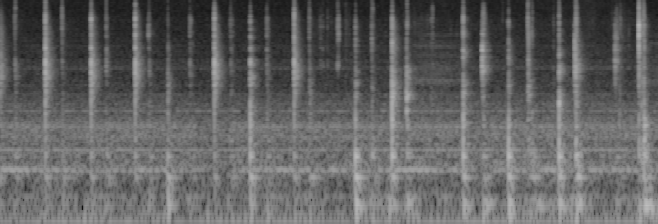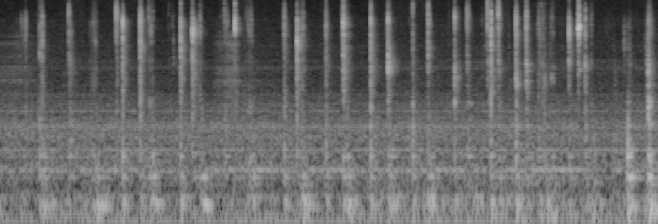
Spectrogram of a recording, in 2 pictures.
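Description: Orange glitter slime being poked and pressed with a thin stick, giving sharp wet clicks and pops as air pockets in it burst, irregular, a few a second and coming faster in the second half.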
